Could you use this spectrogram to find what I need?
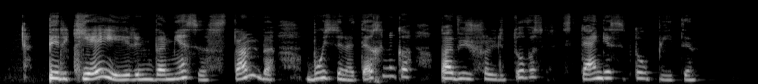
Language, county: Lithuanian, Klaipėda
